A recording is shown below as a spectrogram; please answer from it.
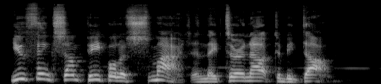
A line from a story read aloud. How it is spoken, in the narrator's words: he said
